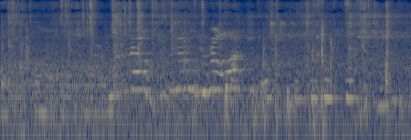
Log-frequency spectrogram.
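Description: Faint voices of children and adults talking, with no single loud sound standing out.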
